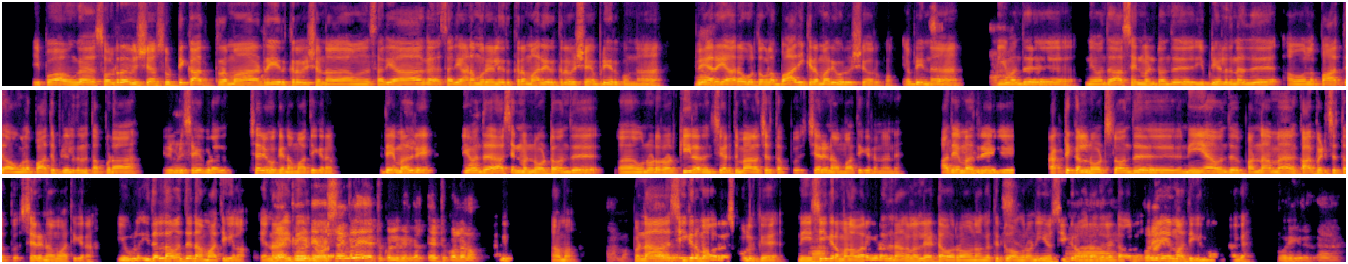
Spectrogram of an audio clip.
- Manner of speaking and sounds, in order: other noise; in English: "அசைன்மென்ட்"; in English: "அசைன்மென்ட்"; in English: "பிராக்டிகல்"; drawn out: "வந்து"; other background noise
- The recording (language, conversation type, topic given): Tamil, podcast, நண்பர்களின் பார்வை உங்கள் பாணியை மாற்றுமா?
